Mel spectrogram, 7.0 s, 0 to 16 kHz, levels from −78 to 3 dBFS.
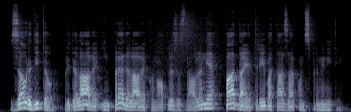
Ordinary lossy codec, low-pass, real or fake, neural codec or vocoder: none; 14.4 kHz; real; none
